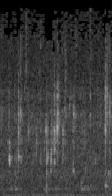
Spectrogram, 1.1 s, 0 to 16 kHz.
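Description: Coolant drains from a 2014 Yamaha R6 motorcycle, a faint, steady trickling pour with small drips splashing into a container, continuous and close.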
